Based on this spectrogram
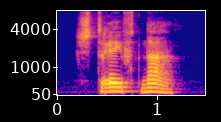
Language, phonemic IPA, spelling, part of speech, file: Dutch, /ˈstreft ˈna/, streeft na, verb, Nl-streeft na.ogg
- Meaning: inflection of nastreven: 1. second/third-person singular present indicative 2. plural imperative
